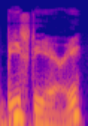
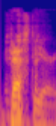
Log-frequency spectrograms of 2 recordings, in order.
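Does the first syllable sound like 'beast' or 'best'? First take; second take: beast; best. First: The first syllable sounds like 'beast'. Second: The first syllable sounds like 'best'. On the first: The speaker calls it wrong. "It doesn't say B-E-A-S-T" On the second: The speaker calls it right. "it says B-E-S-T"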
